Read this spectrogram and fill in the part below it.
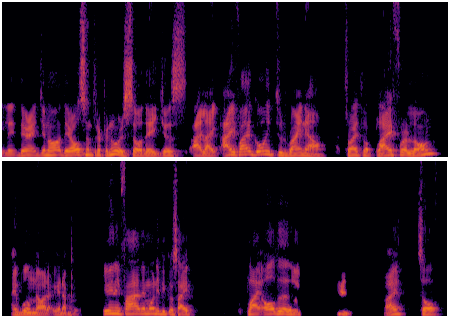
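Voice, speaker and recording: This is a real estate investor being interviewed in a relaxed chat, a middle-aged man from Colombia who speaks Spanish natively and carries a Colombian accent. His voice sits a little high and sounds a little mellow. He talks in a wandering way, full of fillers and false starts.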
